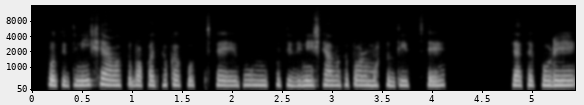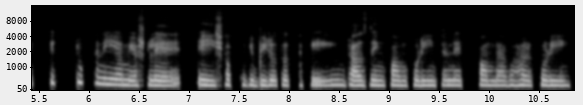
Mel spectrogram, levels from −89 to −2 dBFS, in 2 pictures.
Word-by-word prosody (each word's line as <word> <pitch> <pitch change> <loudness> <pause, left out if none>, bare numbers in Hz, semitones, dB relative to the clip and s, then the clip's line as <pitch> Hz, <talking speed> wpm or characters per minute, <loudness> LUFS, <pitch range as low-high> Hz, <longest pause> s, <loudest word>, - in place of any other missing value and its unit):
প্রতিদিনই 210 0 +1
সে 255 - +1
আমাকে 215 0 -2
বকাঝকা 210 +2 -2
করছে 210 +2 -7 0.2
এবং 220 +2 -4 0.2
প্রতিদিন 210 -3 -2
সে 230 - -6
আমাকে 210 +2 -3
পরামর্শ 205 -1 0
দিচ্ছে 200 0 -3 0.8
যাতে 210 0 +1
করে 210 0 +5 0.3
একটুখানি 300 -4 -1
আমি 225 -1 +3
আসলে 210 0 +3 0.4
এই 215 - +5
সব 230 -3 -1
থেকে 225 -1 -1
বিরত 215 0 +2
থাকি, 205 - -2 0.3
ব্রাউসিং 210 0 +4
কম 215 -1 +3
করি, 210 -1 +3
ইন্টারনেট 215 0 -1
কম 220 -1 +2
ব্যবহার 210 +1 0
করি। 210 -1 +3
210 Hz, 155 wpm, -25 LUFS, 205-220 Hz, 0.8 s, করে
